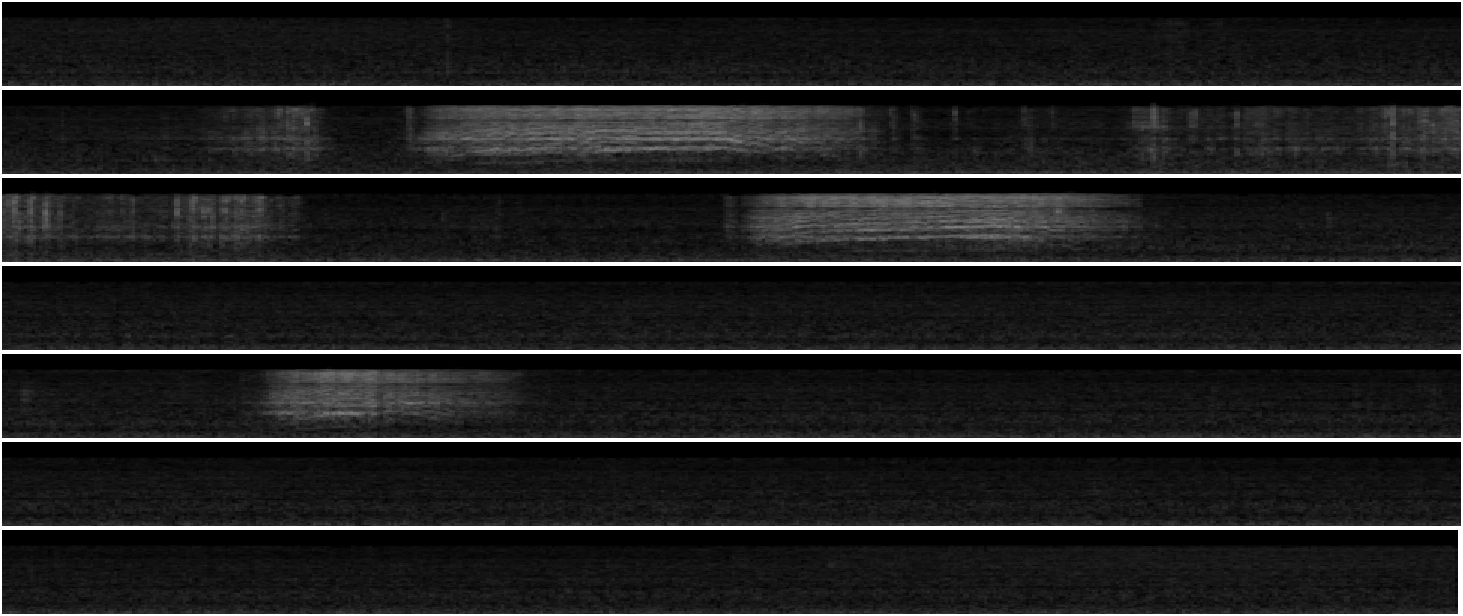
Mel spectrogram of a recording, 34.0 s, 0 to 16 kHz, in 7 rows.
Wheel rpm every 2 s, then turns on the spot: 0, 0, 0, 60, 10, 10, 60, 0, 0, 0, 20, 0, 0, 0, 0, 0, 0.
8-12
